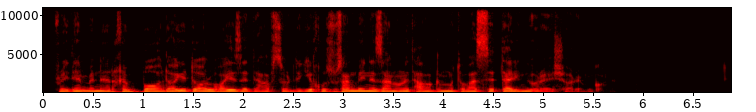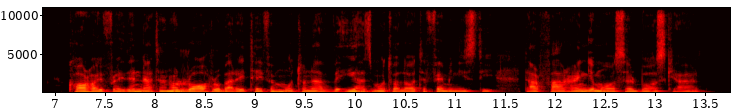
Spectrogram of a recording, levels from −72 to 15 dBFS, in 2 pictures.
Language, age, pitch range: Persian, 30-49, 110-145 Hz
